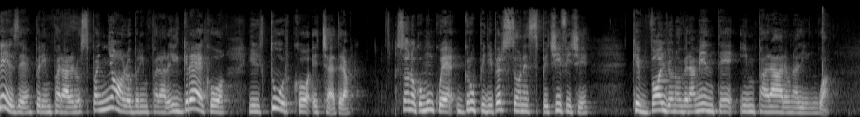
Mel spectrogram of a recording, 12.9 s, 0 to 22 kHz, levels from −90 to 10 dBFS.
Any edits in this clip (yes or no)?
no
